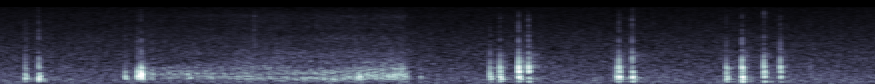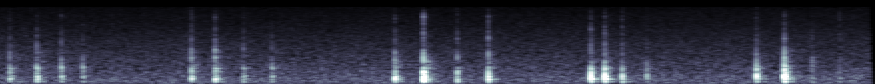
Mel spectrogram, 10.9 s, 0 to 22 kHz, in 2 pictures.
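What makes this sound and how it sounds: Fingertips tap and lightly scratch along the top of the closed lid of a large, hollow, white glossy cardboard box. A soft, steady scratching rasp runs for about two seconds near the start. Around 25 quiet, hollow, short taps follow, spaced unevenly in small clusters.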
